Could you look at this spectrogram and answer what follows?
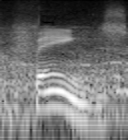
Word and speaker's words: fang: long teeth right here fangs when when you see a and g make the long a like say and pay Fang fangs snakes usually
